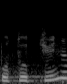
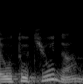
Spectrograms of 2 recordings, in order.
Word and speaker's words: autotune: Autotune, alors il le prononce comme ça, autotune, vous voyez, il y a la prononciation ici. Là, c'est un calque de l'anglais. Enfin, c'est un emprunt même, autotune, qu'on prononce en français, autotune.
